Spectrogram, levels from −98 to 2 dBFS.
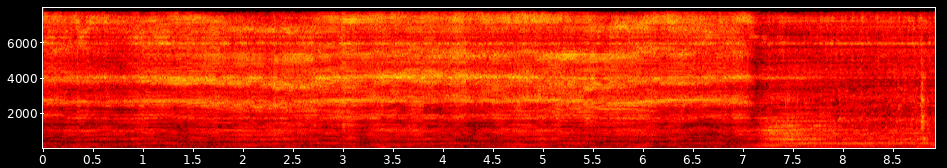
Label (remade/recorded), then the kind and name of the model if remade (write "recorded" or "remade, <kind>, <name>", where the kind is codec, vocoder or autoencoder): remade, vocoder, HiFi-GAN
